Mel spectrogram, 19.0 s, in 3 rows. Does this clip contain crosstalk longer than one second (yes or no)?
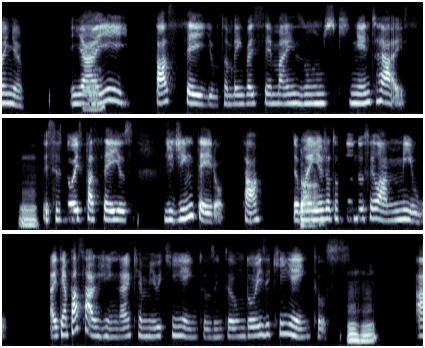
no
